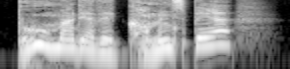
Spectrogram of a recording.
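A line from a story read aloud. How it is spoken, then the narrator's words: Delighted call. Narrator (German): rief June erfreut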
